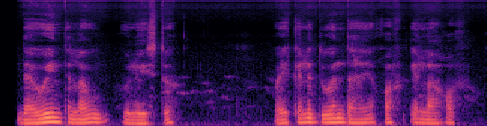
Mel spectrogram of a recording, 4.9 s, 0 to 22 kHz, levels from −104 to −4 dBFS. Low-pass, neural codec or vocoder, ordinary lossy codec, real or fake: none; none; none; real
